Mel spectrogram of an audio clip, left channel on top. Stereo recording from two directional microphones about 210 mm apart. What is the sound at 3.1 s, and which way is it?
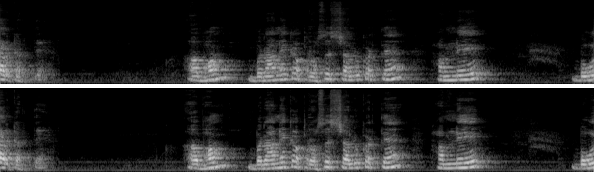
Speech, 55° right (ahead or behind).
